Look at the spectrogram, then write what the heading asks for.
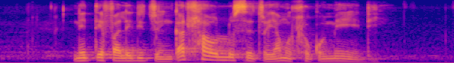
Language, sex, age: Tswana, male, 20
